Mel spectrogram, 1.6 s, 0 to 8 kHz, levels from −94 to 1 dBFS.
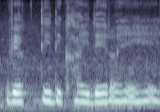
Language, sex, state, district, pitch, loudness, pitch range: Hindi, female, Chhattisgarh, Kabirdham, 200 Hz, -16 LUFS, 190-210 Hz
